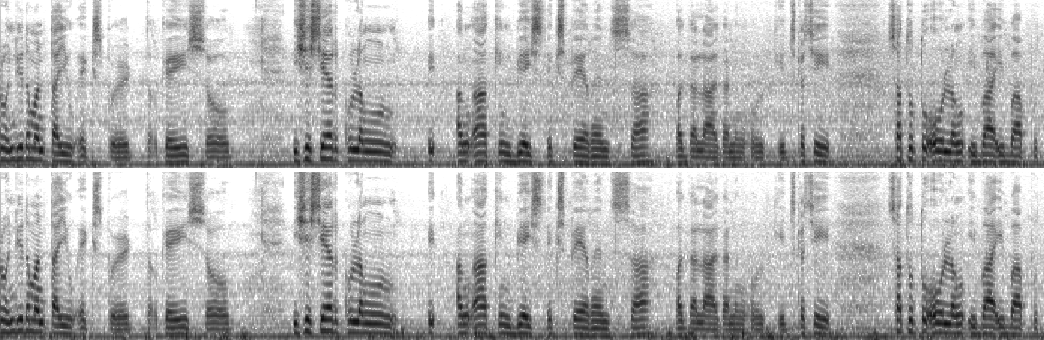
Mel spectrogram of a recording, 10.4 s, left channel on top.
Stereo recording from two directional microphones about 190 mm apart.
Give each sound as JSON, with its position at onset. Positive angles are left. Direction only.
{"t": 0.0, "sound": "speech", "side_deg": 0}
